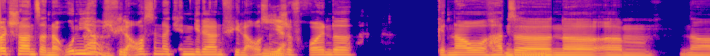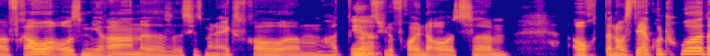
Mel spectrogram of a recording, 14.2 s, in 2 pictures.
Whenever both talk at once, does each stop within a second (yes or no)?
yes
